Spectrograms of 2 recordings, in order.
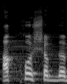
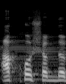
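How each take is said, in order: The two takes are said the same way.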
